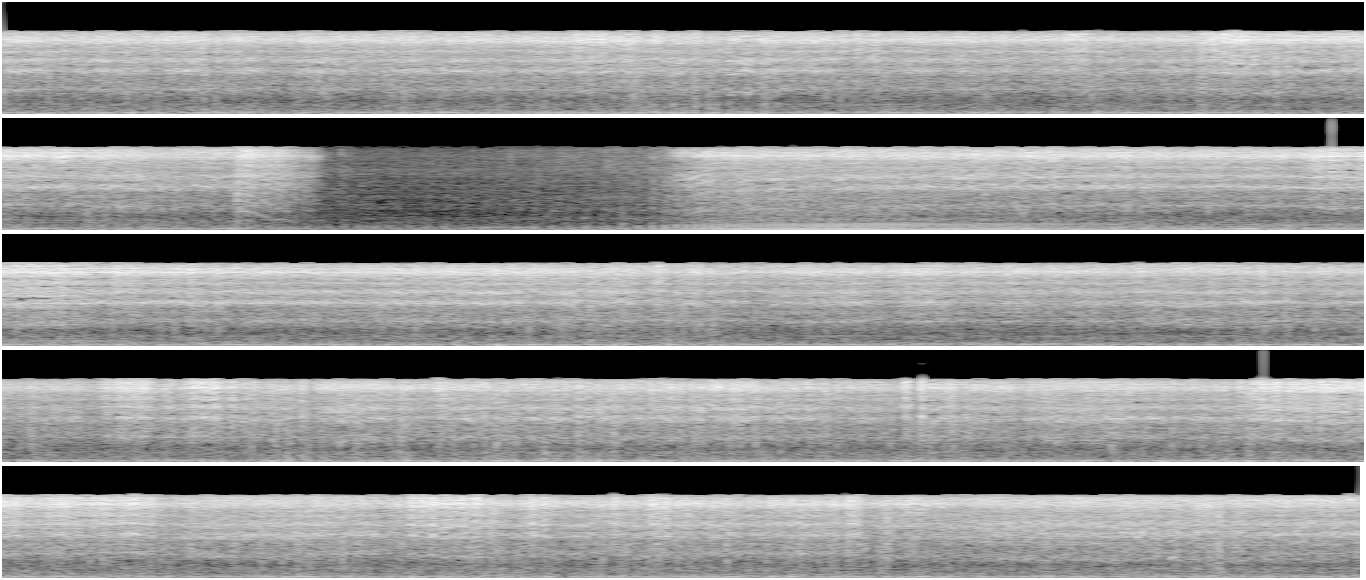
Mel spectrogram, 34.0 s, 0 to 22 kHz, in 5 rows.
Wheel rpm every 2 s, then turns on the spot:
230, 230, 240, 210, 30, 190, 230, 230, 230, 230, 230, 230, 230, 230, 220, 220, 190.
none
